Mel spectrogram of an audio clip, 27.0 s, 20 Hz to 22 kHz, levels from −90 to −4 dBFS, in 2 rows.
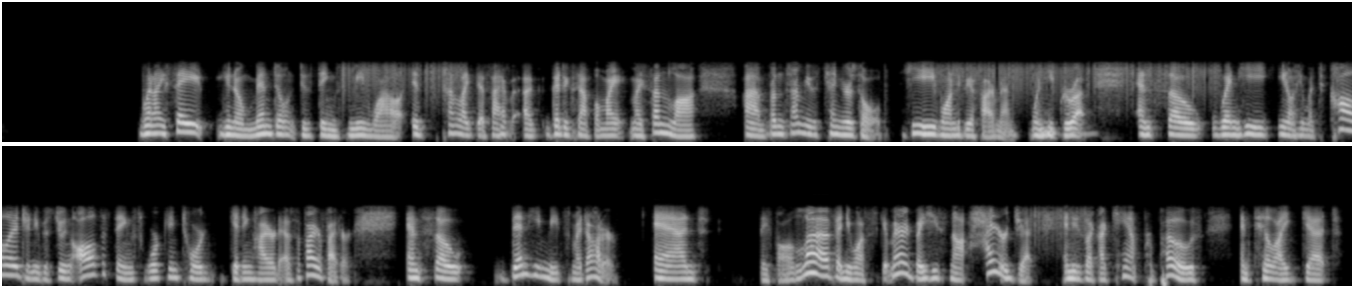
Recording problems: high frequencies cut off; severe; nothing above 4 kHz
crackling; noticeable; from 3.5 to 4.5 s, from 9.5 to 12 s and at 24 s; 20 dB below the speech

